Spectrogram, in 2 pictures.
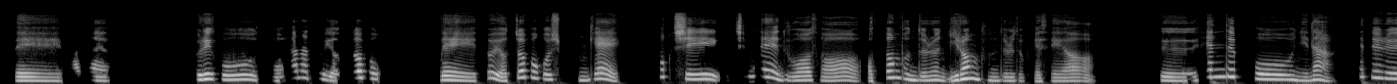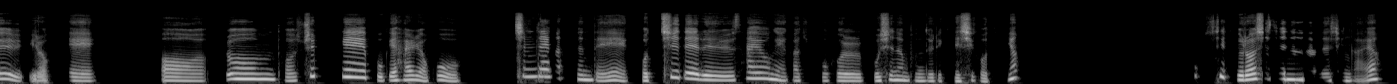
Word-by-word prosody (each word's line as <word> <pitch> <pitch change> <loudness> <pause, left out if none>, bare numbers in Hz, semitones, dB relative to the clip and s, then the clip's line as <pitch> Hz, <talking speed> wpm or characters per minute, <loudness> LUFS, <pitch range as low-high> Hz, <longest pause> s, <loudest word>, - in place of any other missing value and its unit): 네 175 -2 +2
맞아요. 170 +2 -6 0.9
그리고 225 -2 +4 0.2
저 170 - -5
1 305 +1 -4
또 255 -4 -8
여쭤보 255 - 0 0.6
네 190 -4 +3
또 295 - -1
여쭤보고 265 - +2
싶은 195 -4 -6
게 235 -7 +2 0.4
혹시 240 - +3
침대에 355 -7 -1
누워서 185 -3 -1
어떤 315 - 0
분들은 200 - +1
이런 255 +7 +6
분들도 170 -5 -5
계세요. 160 +2 -4 0.6
그 170 -2 +1 0.2
핸드폰이나 230 - +2 0.2
패드를 265 - 0
이렇게 160 - -4 0.6
어 170 -2 -1 0.2
좀 250 -1 +5
더 170 -4 -6
쉽게 345 - +2
보게 185 +2 -1
하려고 195 -5 0 0.5
침대 360 -1 0
같은 280 -8 -3
데에 175 -2 -2
거치대를 210 - +3
사용해 260 -6 0
가지고 170 -2 -12
그걸 165 -2 -1
보시는 195 +2 0
분들이 160 -3 -6
계시거든요. 155 - -2 1.8
혹시 375 -2 -4
그러시지는 235 +1 +3 0.2
않으신가요? 175 +7 -5
205 Hz, 225 characters per minute, -23 LUFS, 170-255 Hz, 1.8 s, 이런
